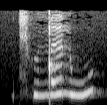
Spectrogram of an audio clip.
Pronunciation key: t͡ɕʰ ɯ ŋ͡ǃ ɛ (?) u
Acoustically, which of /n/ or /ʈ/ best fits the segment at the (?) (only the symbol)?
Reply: n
